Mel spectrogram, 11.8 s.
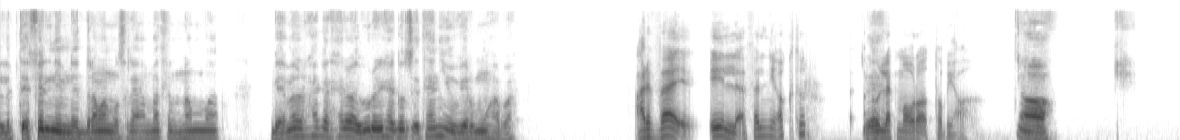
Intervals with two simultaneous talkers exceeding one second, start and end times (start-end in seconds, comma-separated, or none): none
